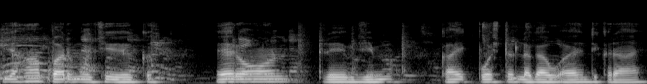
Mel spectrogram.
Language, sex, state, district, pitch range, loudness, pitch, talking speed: Hindi, male, Himachal Pradesh, Shimla, 110-120 Hz, -19 LUFS, 115 Hz, 150 wpm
